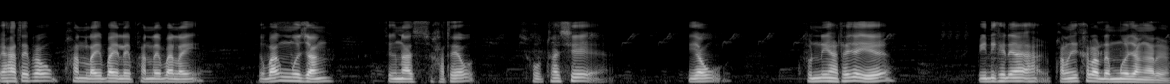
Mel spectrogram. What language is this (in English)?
Bodo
